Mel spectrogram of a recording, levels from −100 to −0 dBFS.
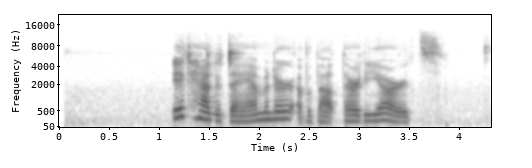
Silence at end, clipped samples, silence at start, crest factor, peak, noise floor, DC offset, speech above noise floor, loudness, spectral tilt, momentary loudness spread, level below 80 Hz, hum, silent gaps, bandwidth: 0.05 s; under 0.1%; 1.15 s; 24 dB; -18 dBFS; -77 dBFS; under 0.1%; 37 dB; -40 LUFS; -2.5 dB/octave; 12 LU; -82 dBFS; none; none; 13.5 kHz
